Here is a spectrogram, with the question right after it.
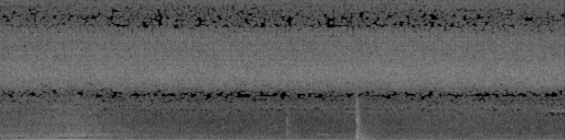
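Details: Kyoto, Japan, in summer rain: cicadas keep up a steady, high, sizzling buzz from start to end, with a single sharp tick near the middle and a quiet low rumble underneath.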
